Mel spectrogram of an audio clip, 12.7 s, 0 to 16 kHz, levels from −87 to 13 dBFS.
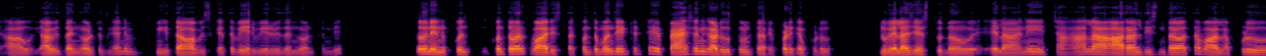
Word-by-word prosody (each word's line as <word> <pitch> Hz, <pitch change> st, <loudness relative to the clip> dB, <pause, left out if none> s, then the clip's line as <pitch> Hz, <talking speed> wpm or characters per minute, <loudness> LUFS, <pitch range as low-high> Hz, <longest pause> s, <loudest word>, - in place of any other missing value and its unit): ఆవ్ 120 Hz, 0 st, -4 dB, 0.2 s
ఆ -, -, +5 dB
విధంగా 125 Hz, +1 st, -4 dB
ఉంటుంది 125 Hz, 0 st, -13 dB
గానీ, 150 Hz, +5 st, -8 dB, 0.3 s
మిగతా 125 Hz, 0 st, -1 dB
హాబీస్‌కైతే 125 Hz, +3 st, -5 dB
వేరు, 125 Hz, -3 st, -3 dB
వేరు 115 Hz, -1 st, -8 dB
విధంగా 115 Hz, 0 st, -11 dB
ఉంటుంది. 105 Hz, 0 st, -22 dB, 0.8 s
సో, -, -, +4 dB
నేను 150 Hz, -2 st, +5 dB
కొం 145 Hz, 0 st, +1 dB, 0.3 s
కొంత 160 Hz, 0 st, 0 dB
వరకు 165 Hz, +1 st, +2 dB
వారిస్తా. 135 Hz, 0 st, +3 dB
కొంతమంది 155 Hz, +2 st, 0 dB
ఏంటంటే, 165 Hz, +3 st, -11 dB, 0.2 s
పాషన్‌గా 160 Hz, +3 st, +4 dB
అడుగుతూ 140 Hz, +2 st, -5 dB
ఉంటారు, 135 Hz, -, -5 dB
ఎప్పటికప్పుడు 120 Hz, -1 st, -5 dB, 0.6 s
నువ్వు 130 Hz, -1 st, 0 dB
ఎలా 135 Hz, +1 st, +6 dB
చేస్తున్నావు, 125 Hz, -2 st, -4 dB, 0.3 s
ఎలా 125 Hz, 0 st, -2 dB
అని, 155 Hz, +6 st, -4 dB, 0.2 s
చాలా 145 Hz, +5 st, 0 dB, 0.2 s
ఆరాలు 140 Hz, +3 st, +3 dB
తీసిన 145 Hz, +1 st, -15 dB
తరువాత 135 Hz, +5 st, +2 dB
వాళ్లప్పుడు 140 Hz, +2 st, -1 dB
135 Hz, 155 wpm, -24 LUFS, 125-150 Hz, 0.8 s, ఎలా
